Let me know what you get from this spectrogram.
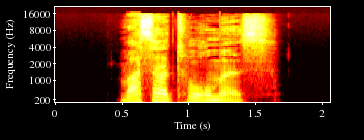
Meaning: genitive of Wasserturm
- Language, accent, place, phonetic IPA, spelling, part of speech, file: German, Germany, Berlin, [ˈvasɐˌtʊʁməs], Wasserturmes, noun, De-Wasserturmes.ogg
